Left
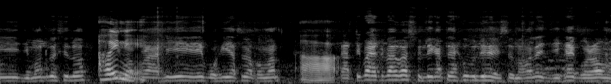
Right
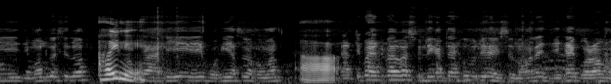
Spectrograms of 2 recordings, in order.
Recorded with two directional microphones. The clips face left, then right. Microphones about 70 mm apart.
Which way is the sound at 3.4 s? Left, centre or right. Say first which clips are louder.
Left 4 dB; left.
